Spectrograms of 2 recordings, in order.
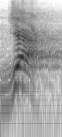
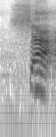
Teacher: Kalau ja ditempel agak kuat di langit-langit Ja Kalau Sya itu ada ruang keluar angin Sya agak turun sedikit sya sya yaak turun sedikit tidak menempel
